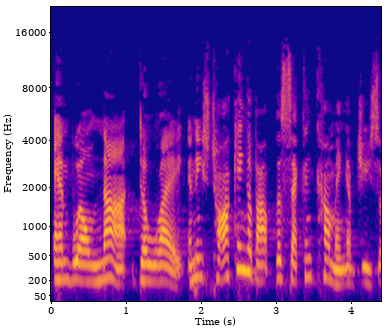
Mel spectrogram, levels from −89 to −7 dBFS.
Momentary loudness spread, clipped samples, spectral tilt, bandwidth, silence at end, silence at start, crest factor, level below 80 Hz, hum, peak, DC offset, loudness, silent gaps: 9 LU; under 0.1%; -3.5 dB/octave; 13.5 kHz; 0 s; 0.05 s; 16 dB; -78 dBFS; none; -6 dBFS; under 0.1%; -24 LUFS; none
